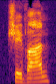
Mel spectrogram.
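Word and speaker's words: Siobhan: pronounce your name no you had shayvan and the bh is pronounced like a a v in the gaelic pronunciation i want to look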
